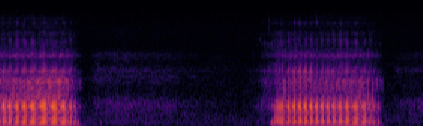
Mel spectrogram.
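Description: Two loud, rattling snores about three and a half seconds apart, with quiet breathing in between.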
